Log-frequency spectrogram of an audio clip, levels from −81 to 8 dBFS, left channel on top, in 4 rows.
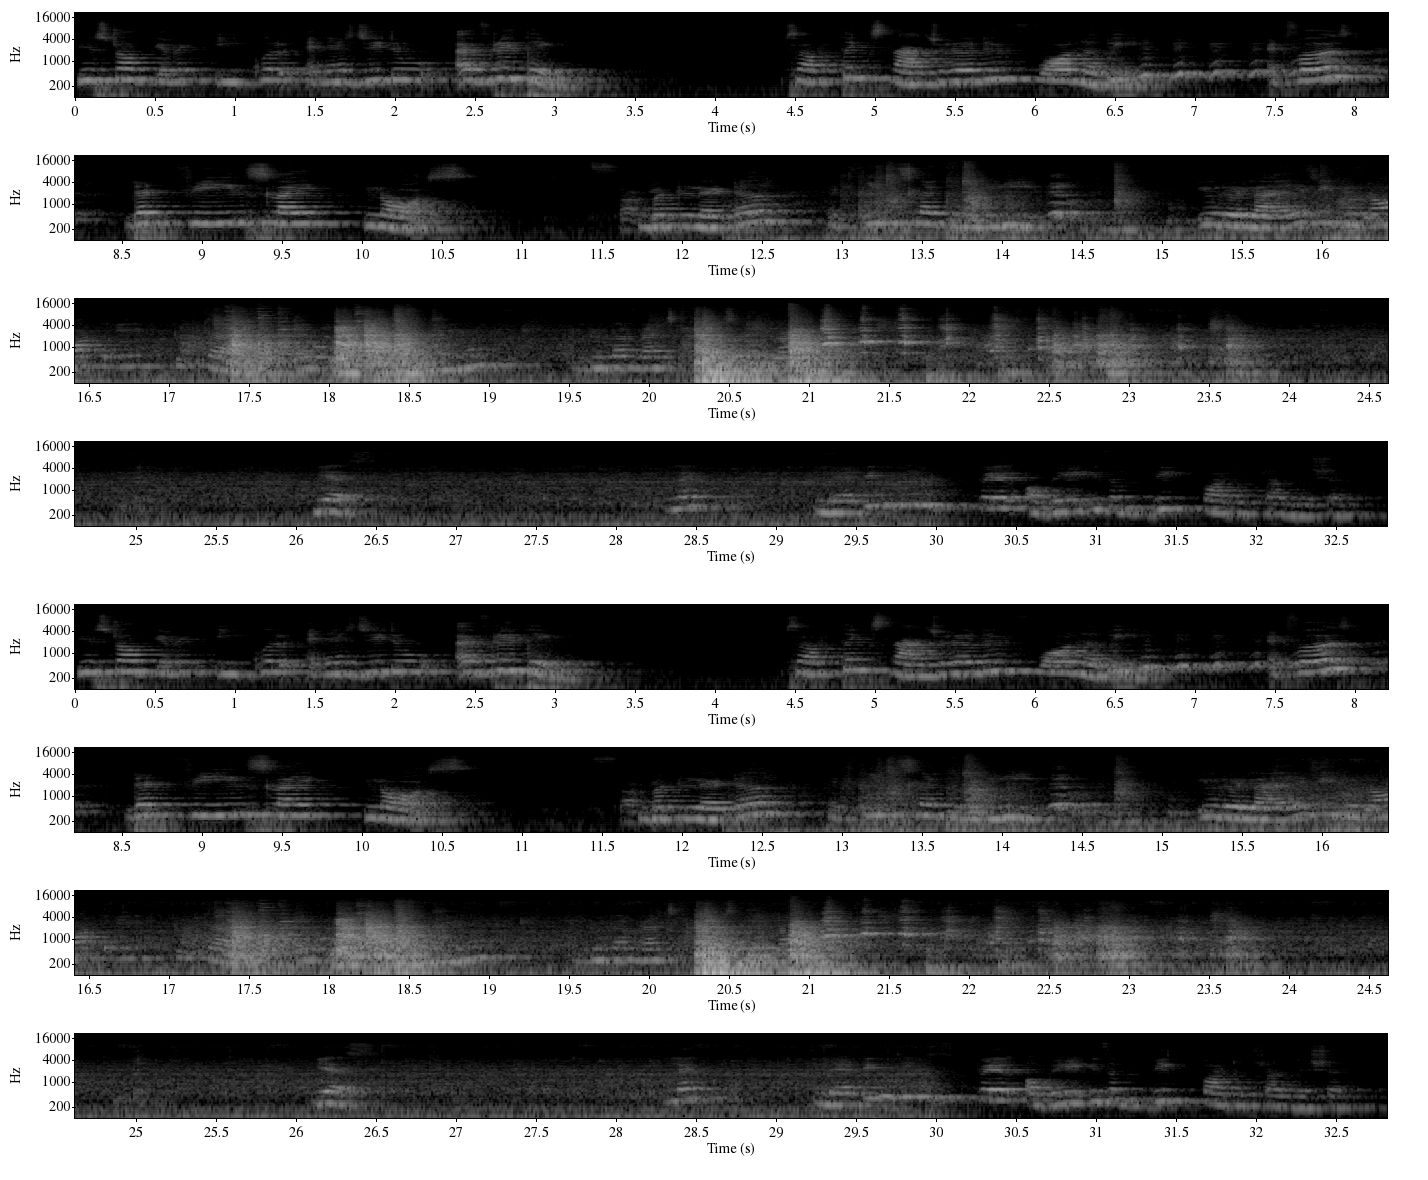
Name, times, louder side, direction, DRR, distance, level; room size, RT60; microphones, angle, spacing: voice 1, 0.0-3.1 4.4-6.7 7.4-8.2 8.5-9.7 10.0-10.7 11.7-12.6 12.9-14.2 15.2-19.2 19.5-21.1, left 1 dB, 10° left, 1 dB, 0.3 m, -41 dB
sound 1, 6.4-8.7 8.9-9.0 11.1-11.9 13.1-13.3 14.3-14.5 16.2-16.6 17.1-17.2 17.4-18.1 20.1-23.7, left 3 dB, 85° left, 0.7 m, -42 dB
sound 2, 12.2-23.8, left 1 dB, 35° left, 0.7 m, -32 dB
sound 3, 15.6-30.0, equal, 35° right, 0.5 m, -47 dB
voice 2, 26.1-26.4 28.0-28.6 29.2-32.6, right 1 dB, 75° right, 1 dB, 0.7 m, -43 dB
2.5 x 2.1 x 3.1 m, 0.85 s
head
